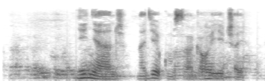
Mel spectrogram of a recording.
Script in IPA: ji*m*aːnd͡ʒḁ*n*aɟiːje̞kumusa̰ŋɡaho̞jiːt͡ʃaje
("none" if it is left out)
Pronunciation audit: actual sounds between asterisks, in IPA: ɲ, n

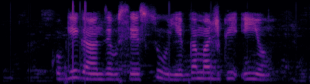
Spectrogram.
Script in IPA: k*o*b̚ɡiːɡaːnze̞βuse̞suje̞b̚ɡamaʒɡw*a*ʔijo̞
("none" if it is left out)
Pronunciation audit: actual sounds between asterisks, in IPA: u, i

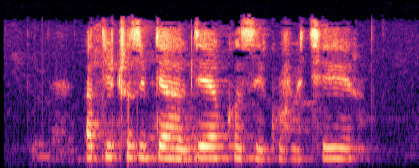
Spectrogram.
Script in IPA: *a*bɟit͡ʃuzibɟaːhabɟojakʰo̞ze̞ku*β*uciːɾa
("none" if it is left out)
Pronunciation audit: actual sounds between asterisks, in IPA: a, v

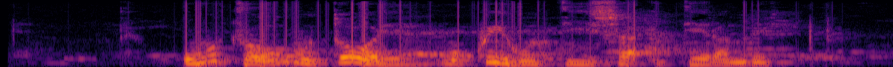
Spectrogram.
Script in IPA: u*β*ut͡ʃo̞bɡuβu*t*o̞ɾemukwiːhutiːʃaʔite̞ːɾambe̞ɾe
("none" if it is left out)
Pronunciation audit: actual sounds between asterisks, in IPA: β, t

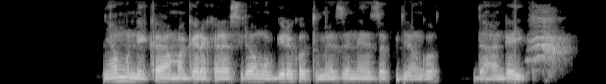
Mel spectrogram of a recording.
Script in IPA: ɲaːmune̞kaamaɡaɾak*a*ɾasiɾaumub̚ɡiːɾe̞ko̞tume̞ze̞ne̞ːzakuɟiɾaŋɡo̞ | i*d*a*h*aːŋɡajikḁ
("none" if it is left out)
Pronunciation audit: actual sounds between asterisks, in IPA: a, d, h

